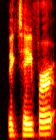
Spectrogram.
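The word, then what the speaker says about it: Vic Tafur: Today on our show, I know Vic Tafer is going to be with us. Vic Tafer. Sure. That's how you pronounce it.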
